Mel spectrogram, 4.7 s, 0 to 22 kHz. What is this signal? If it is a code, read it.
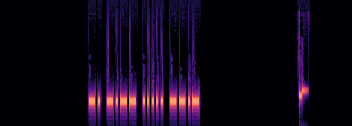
Morse code, heard as a keyed tone, about 39 wpm, 700 Hz. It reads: NY5Q
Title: USA Call Signs - 4 Characters - 8x Character Spacing - 40wpm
